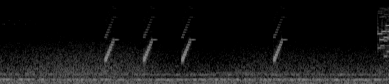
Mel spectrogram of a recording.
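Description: Short electronic menu beeps sound in quick succession.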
